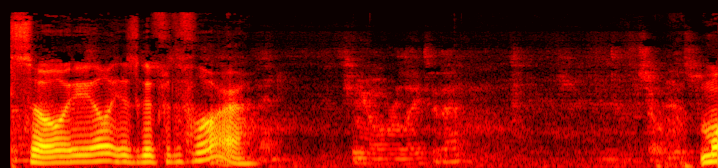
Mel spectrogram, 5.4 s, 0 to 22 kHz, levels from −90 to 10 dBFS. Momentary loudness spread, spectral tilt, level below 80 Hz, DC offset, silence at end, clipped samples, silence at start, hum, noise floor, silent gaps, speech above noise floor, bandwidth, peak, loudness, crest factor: 23 LU; -6 dB/octave; -54 dBFS; under 0.1%; 0 s; under 0.1%; 0.1 s; none; -53 dBFS; none; 30 dB; 16 kHz; -4 dBFS; -22 LUFS; 22 dB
